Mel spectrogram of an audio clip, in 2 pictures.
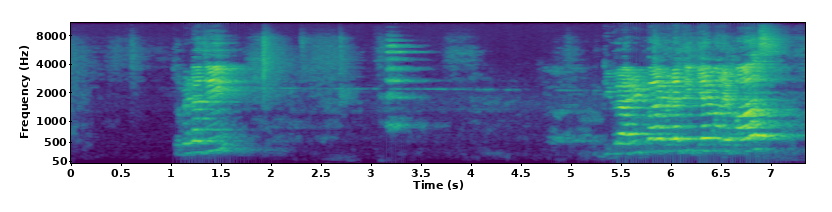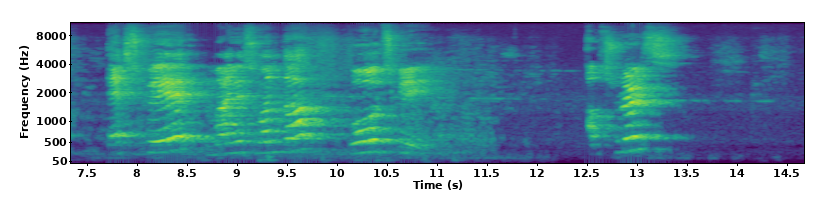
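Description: A man speaks calmly and clearly, as if explaining, close by.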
